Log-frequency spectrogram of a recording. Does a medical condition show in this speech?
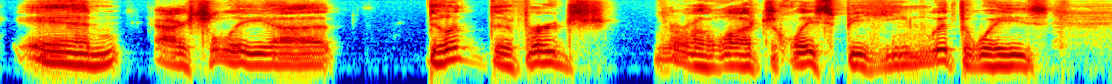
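Yes: spinocerebellar ataxia.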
